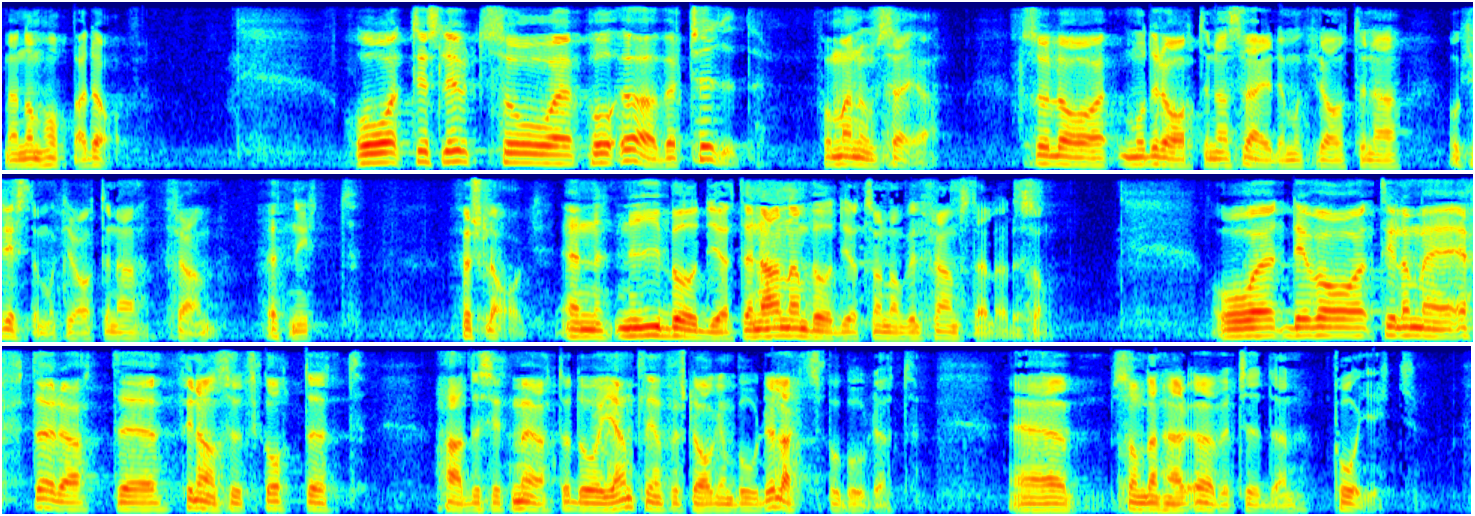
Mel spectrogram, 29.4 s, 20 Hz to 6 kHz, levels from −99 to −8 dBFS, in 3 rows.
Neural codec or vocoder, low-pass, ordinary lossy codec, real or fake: none; 5.4 kHz; AAC, 24 kbps; real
